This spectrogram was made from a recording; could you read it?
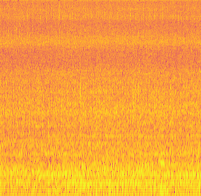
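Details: Hyundai with automatic transmission and a strong engine vibration complaint, before cleaning the carburetor and sensor: steady idle with a low, uneven thrum and shake underneath; rough idle, cause not yet clear.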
